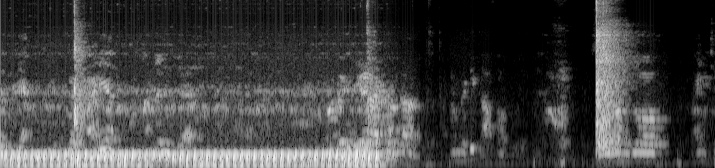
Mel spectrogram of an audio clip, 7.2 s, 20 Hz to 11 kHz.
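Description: Yamaha FZ V3 motorcycle engine idling steadily up close, a loud, even rumble that cuts off abruptly partway through, leaving scattered quiet clatter and one brief sharp noise.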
